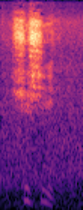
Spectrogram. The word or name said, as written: shishi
